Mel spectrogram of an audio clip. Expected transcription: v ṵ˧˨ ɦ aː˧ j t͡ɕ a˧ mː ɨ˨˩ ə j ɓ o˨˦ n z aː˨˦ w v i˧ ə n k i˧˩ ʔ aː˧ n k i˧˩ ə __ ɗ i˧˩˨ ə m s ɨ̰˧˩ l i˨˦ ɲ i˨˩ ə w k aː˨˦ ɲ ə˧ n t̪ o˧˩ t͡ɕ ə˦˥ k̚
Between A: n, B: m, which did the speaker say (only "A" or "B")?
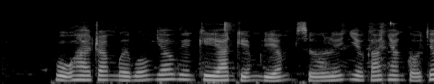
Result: B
